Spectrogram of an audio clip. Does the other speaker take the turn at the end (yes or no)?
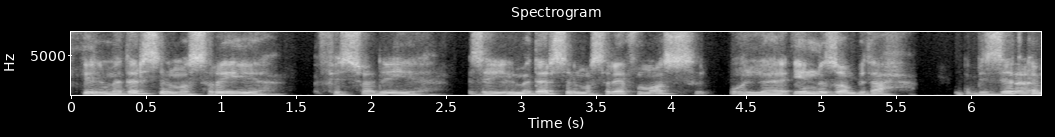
no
